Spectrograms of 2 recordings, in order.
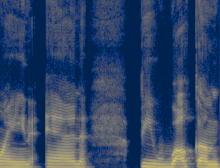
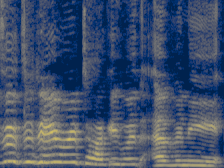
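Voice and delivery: high-pitched, laughing through the intro; giggly welcome, settling as it goes; real laughing; 14 semitones higher than usual. Real, not acted. Starts interview while cracking up.

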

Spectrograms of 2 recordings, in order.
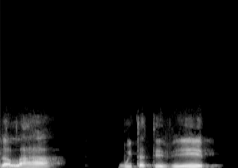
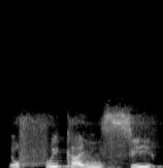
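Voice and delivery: slow, drawn-out and higher; slow realization; 10 semitones higher, much slower than usual. Real, not acted. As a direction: let it sink in slowly.

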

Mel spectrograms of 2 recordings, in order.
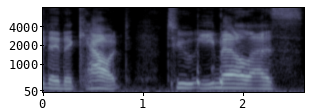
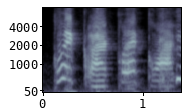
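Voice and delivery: clicking noise; 11 dB louder than usual. Pretend. Imitating pedal noise.

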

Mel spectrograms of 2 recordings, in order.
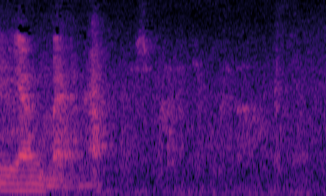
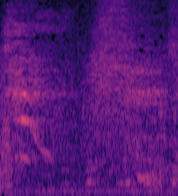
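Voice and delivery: high airy laugh; 5 dB quieter than usual. Real, not acted. Remembering the devoted young man, a high airy laugh. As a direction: laugh fondly at the memory.

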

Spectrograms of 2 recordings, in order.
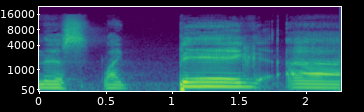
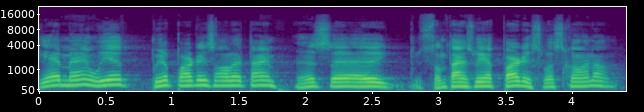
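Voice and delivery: lightly voiced old Mexican neighbor, higher pitched; easygoing Mexican-accented imitation; 4 semitones higher, 3 dB quieter than usual. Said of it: "like, an old Mexican man".

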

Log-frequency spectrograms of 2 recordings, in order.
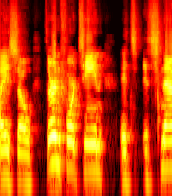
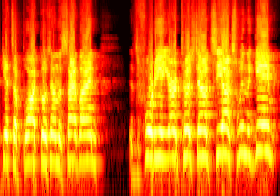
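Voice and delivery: excited play call; 6 semitones higher, 5 dB louder than usual. Real, not acted. Calling the winning touchdown.

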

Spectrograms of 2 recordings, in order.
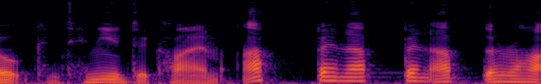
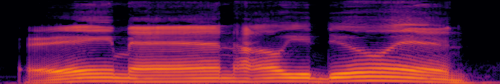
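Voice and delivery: higher, louder, slow easygoing "hey man" voice; laid-back gecko; 6 semitones higher, 8 dB louder, much slower than usual. Acted. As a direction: chill surfer-dude gecko calling up. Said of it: "the goat heard a noise".

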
